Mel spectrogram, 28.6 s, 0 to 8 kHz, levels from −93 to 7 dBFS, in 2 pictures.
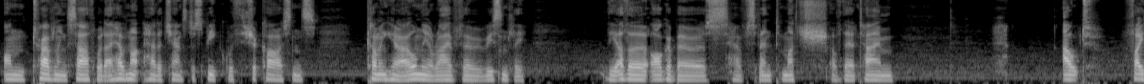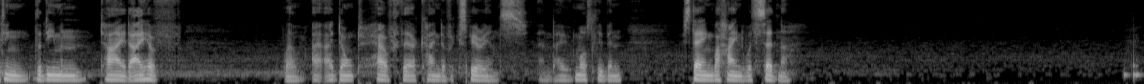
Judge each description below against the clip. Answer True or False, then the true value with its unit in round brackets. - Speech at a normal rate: False (115 wpm)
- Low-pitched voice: True (110 Hz)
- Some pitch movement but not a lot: False (2.2 semitones)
